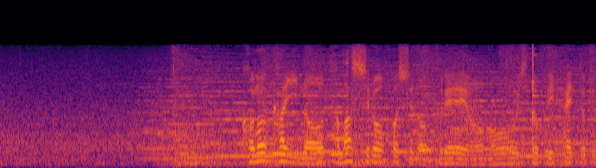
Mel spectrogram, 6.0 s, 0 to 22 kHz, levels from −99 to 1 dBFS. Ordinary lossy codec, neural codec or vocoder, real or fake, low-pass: none; none; real; 7.2 kHz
